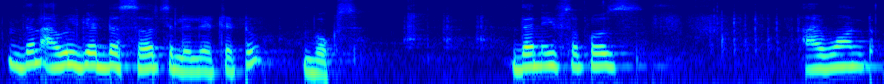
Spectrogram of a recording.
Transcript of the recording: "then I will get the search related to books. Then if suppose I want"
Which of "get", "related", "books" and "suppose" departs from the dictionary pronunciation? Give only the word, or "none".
none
